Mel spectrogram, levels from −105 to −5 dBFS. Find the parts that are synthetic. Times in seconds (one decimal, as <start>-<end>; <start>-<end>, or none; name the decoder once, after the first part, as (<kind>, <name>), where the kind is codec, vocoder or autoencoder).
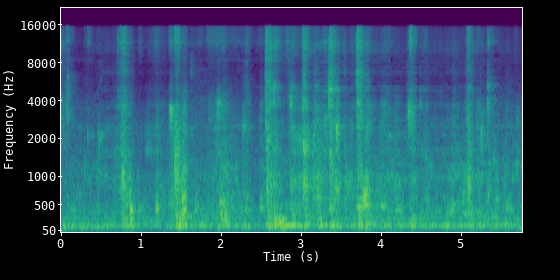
0.5-1.5 (codec, SNAC); 2.6-5.2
